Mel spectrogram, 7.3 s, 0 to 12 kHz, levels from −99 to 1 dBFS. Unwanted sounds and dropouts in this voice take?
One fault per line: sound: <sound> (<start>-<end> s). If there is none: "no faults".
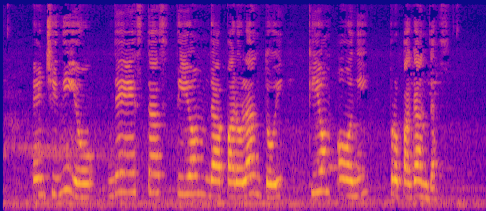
no faults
